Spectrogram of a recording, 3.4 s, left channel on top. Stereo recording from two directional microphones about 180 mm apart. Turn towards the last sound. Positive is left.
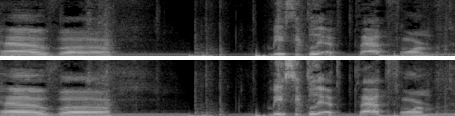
turn(degrees=-45)  # may be behind; listen again after turning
